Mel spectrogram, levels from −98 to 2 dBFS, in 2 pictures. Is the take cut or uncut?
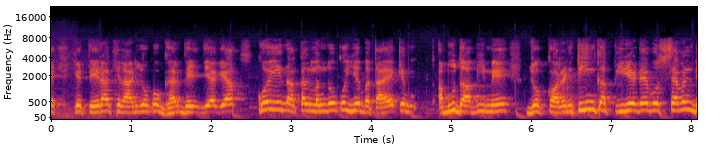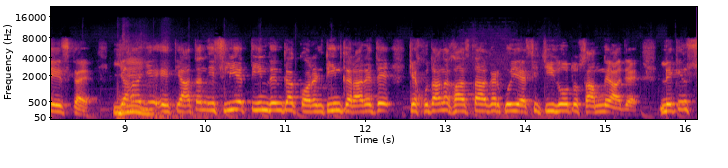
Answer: uncut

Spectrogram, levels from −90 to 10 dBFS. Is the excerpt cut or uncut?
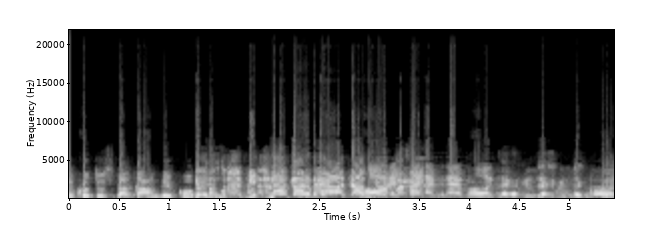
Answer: cut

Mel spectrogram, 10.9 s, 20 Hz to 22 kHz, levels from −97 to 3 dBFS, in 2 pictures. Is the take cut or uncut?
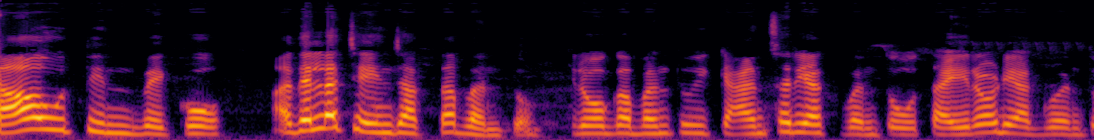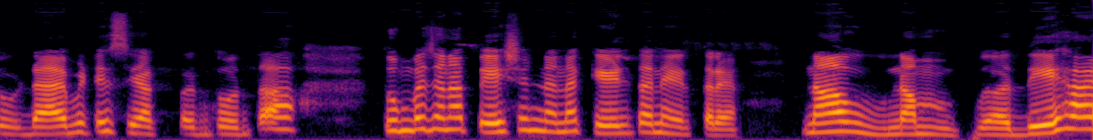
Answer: cut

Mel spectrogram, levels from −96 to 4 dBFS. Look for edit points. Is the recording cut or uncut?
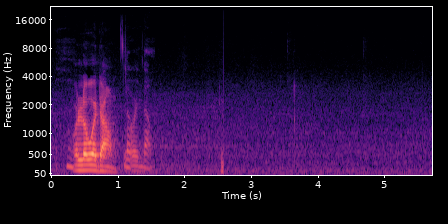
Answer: cut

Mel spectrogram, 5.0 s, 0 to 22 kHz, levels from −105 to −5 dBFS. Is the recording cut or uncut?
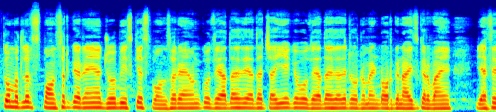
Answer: uncut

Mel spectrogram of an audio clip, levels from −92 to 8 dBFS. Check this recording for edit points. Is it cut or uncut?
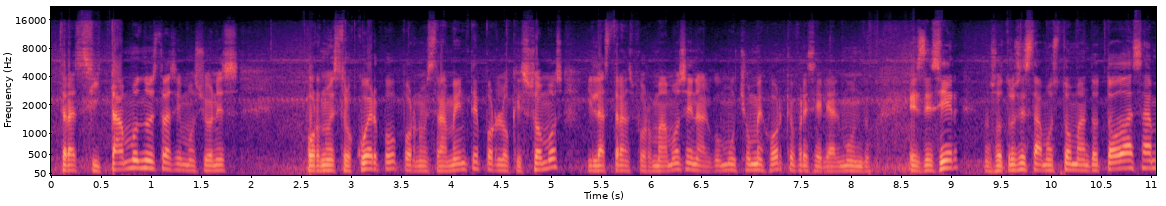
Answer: uncut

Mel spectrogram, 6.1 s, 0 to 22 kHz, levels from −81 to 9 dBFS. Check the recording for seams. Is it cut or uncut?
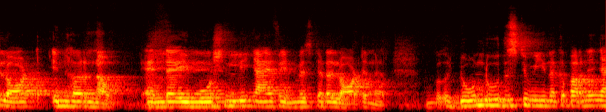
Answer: uncut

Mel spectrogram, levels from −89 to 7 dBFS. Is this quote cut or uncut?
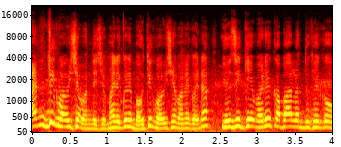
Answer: cut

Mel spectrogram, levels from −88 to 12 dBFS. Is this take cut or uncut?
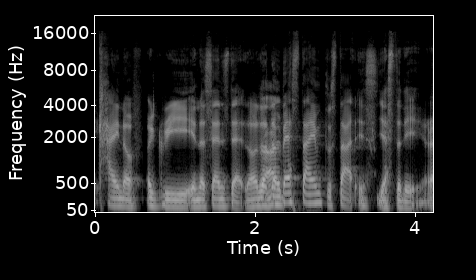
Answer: uncut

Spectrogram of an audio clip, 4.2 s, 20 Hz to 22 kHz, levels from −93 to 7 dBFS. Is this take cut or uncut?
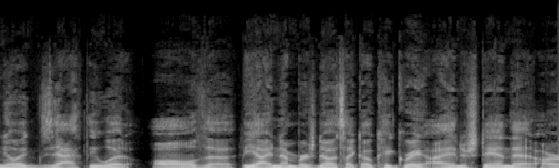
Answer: cut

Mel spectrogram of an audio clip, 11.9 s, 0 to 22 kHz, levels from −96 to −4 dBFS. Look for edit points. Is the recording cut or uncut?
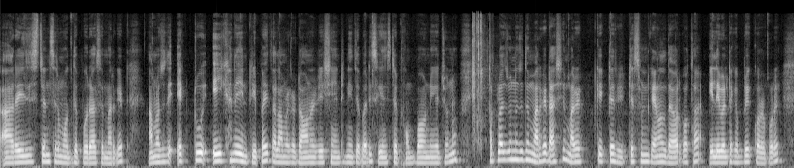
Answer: cut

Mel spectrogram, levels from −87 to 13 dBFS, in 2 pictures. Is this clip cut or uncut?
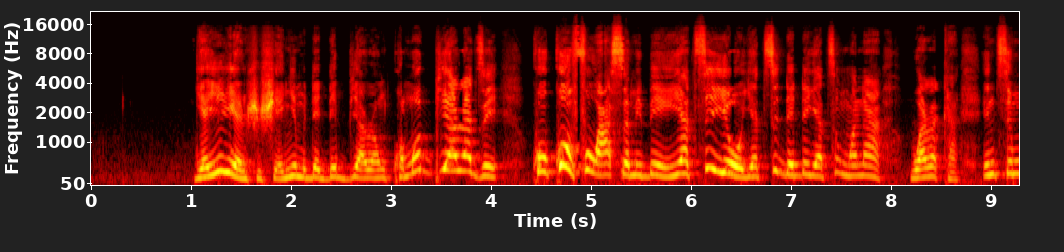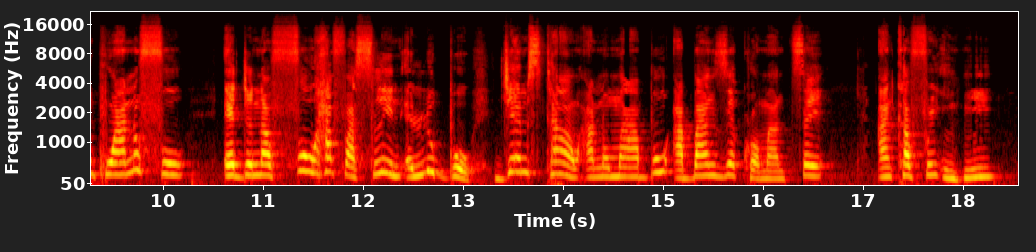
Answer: uncut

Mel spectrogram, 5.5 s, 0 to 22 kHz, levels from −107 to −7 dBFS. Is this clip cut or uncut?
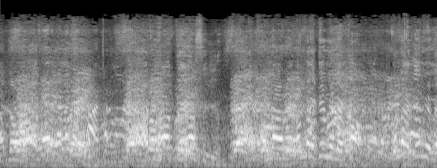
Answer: uncut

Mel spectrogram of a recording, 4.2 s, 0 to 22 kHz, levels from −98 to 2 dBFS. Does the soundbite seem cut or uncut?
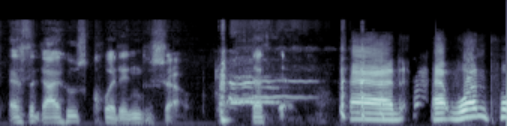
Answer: cut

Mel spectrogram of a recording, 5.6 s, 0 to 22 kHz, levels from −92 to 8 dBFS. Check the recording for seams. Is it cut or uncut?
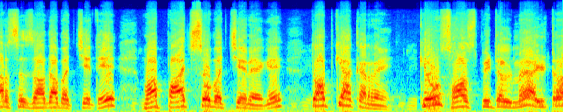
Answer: cut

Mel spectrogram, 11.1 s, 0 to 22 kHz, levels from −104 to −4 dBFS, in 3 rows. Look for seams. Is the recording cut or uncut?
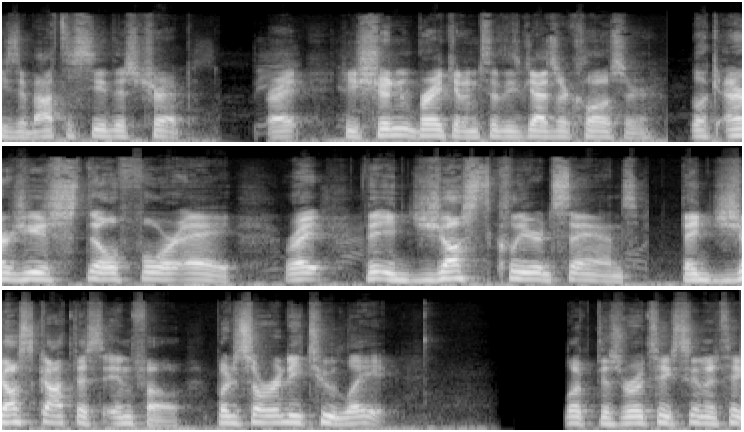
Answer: uncut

